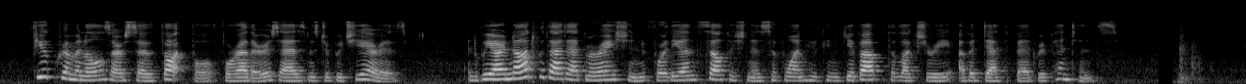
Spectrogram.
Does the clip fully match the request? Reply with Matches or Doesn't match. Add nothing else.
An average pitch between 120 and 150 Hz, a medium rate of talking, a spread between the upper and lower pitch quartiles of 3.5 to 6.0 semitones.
Doesn't match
